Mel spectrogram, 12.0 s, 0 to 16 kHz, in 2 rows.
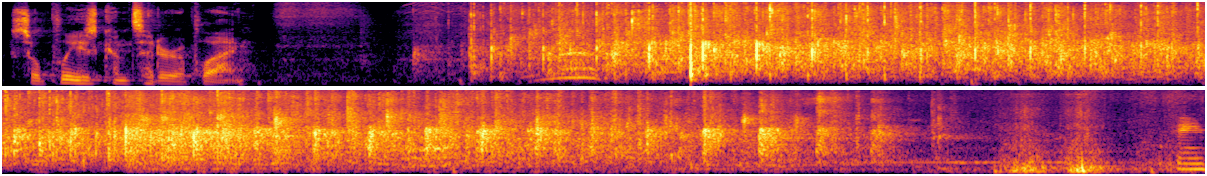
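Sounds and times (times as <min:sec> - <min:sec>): audience applauding: 0:02.1 - 0:10.8.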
